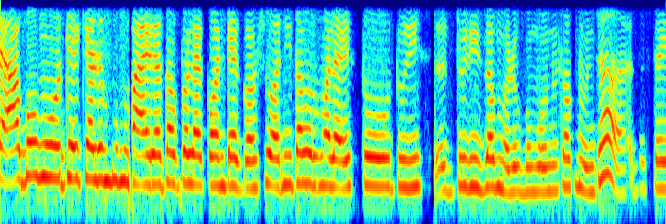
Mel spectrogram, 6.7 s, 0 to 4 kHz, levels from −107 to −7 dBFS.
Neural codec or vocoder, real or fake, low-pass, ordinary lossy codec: vocoder, 44.1 kHz, 80 mel bands, Vocos; fake; 3.6 kHz; none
